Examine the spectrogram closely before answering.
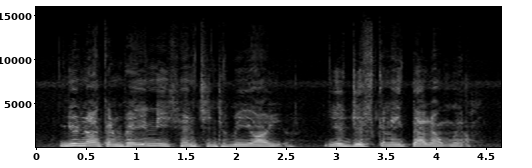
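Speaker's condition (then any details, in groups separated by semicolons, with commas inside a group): Cerebral palsy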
